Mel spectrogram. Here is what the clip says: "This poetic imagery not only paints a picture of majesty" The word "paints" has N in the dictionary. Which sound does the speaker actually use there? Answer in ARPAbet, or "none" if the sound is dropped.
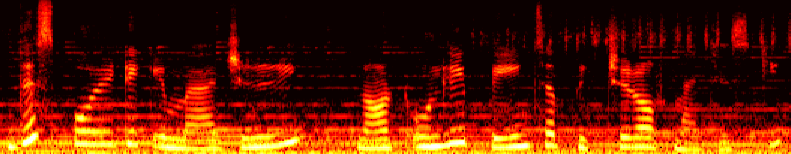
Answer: N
